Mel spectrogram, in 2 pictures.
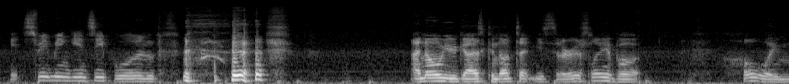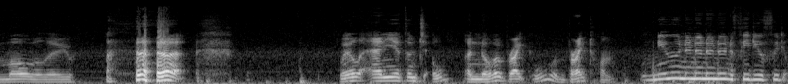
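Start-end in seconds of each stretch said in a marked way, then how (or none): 1.6-3.0 loud, high burst of laughter; helpless loud giggle; real laugh. Real, not acted. Laughs at own silly commentary. 8.9-11.2 loud, high laugh that tails off; sudden loud cackle of amusement; real laugh. Real, not acted. Laughs at the odd creatures. 14.3-15.8 high, loud string of no's; mild comic panic, pitched up; panicked pleading. Real, not acted. Panics as creature is dying.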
